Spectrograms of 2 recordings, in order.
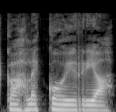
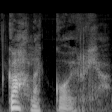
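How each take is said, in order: First: Slow, drawn-out shouted word; understated shout. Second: Said in the usual way. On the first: A narrator's reading. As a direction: call it out loudly, stretching the word. (venytetty, hillitty huuto) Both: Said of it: "huusi Eero".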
